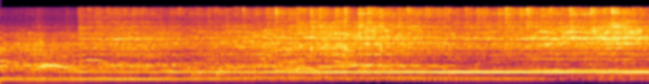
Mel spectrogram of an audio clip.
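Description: Amplified electric guitars and bass holding a sustained, droning note without drums, with wavering feedback tones sliding up and down above it.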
